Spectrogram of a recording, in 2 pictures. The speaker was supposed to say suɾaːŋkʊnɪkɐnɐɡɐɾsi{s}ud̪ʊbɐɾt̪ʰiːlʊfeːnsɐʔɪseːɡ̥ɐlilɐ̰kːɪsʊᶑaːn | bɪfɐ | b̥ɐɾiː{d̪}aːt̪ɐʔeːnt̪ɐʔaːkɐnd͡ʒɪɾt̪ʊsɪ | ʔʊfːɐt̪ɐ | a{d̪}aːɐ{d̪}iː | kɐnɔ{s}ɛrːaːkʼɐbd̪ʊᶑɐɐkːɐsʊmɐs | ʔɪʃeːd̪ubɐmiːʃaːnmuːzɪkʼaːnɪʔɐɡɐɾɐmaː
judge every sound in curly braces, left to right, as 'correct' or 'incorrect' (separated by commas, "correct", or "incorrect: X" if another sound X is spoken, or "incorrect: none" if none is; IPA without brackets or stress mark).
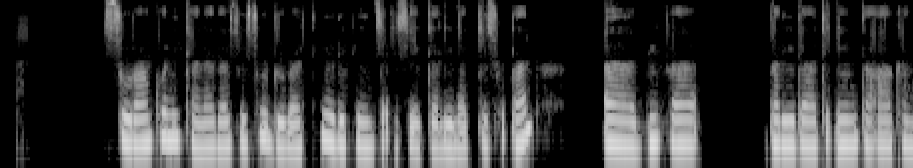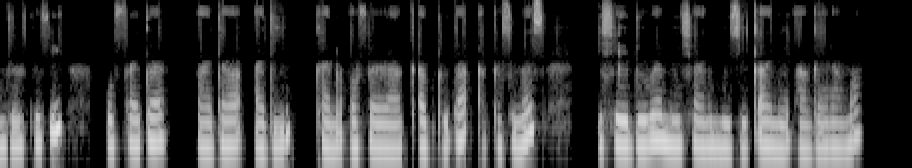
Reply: correct, correct, correct, correct, incorrect: f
